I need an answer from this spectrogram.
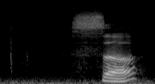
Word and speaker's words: sir: Now, this particular word is pronounced as sir, Now this is a vowel sound. You will understand what a vowel sound is very soon. It's sir, or r, sir. This is how we are supposed to pronounce.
